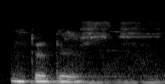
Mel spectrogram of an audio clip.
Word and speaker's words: introduced: Introduced. No, T. La T. Perfect. Yeah, that's the T sound. So we're going to say introduced.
